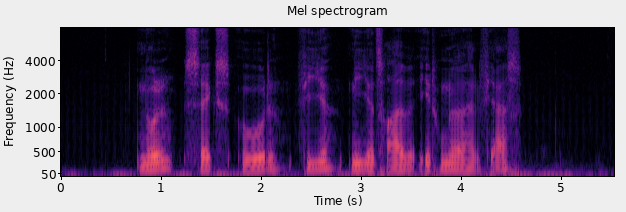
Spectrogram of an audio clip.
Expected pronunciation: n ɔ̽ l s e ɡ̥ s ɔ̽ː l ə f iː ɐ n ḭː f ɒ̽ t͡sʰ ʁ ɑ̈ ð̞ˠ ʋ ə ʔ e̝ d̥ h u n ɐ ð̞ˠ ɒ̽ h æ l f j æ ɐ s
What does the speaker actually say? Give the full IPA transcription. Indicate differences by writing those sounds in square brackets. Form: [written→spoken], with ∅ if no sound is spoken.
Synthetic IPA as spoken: n ɔ̽ l s e ɡ̥ s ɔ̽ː [l→ɾ] ə f iː ɐ n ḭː [f→∅] ɒ̽ t͡sʰ ʁ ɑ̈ ð̞ˠ ʋ ə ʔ e̝ d̥ h u n ɐ ð̞ˠ ɒ̽ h æ l f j æ ɐ s

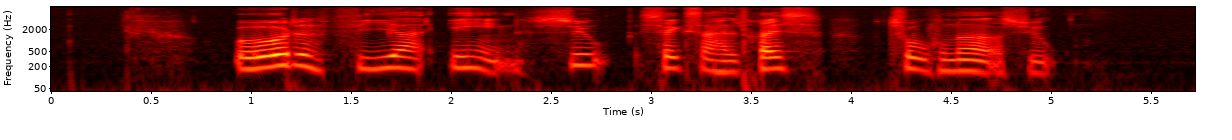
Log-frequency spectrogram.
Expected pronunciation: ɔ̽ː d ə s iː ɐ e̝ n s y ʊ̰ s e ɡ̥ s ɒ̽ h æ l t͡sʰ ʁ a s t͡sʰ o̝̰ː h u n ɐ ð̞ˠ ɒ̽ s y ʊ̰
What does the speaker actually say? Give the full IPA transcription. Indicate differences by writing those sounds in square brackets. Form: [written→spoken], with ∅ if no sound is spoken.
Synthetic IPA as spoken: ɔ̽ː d ə [s→f] iː ɐ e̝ n s y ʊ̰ s e ɡ̥ s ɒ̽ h æ l t͡sʰ ʁ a s t͡sʰ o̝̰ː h u n ɐ ð̞ˠ ɒ̽ s y ʊ̰

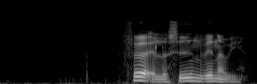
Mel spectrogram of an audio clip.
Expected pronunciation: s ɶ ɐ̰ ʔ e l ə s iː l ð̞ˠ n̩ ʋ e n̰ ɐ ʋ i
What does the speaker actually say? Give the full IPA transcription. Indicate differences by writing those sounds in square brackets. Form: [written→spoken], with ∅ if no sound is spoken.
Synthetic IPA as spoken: [s→f] ɶ ɐ̰ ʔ e l [ə→ɐ] s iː [l→∅] ð̞ˠ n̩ ʋ e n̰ ɐ ʋ i

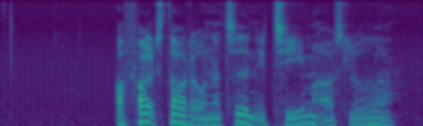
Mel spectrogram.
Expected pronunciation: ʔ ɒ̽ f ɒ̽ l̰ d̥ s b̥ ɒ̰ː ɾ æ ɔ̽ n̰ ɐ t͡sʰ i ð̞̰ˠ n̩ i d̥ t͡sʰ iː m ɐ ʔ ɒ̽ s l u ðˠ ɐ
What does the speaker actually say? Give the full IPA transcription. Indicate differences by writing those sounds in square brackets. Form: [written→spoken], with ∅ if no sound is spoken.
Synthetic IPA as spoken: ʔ ɒ̽ f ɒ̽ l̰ [d̥→ɡ̥] s [b̥→d̥] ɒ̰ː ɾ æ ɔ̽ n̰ ɐ t͡sʰ i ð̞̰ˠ n̩ i [d̥→∅] t͡sʰ iː m ɐ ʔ ɒ̽ s l u ðˠ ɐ

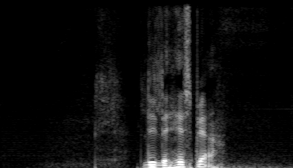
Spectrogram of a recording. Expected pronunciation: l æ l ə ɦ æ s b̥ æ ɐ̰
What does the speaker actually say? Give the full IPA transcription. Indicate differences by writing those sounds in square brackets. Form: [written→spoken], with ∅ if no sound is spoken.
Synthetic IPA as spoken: l [æ→i] l ə ɦ [æ→e] s b̥ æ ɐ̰

